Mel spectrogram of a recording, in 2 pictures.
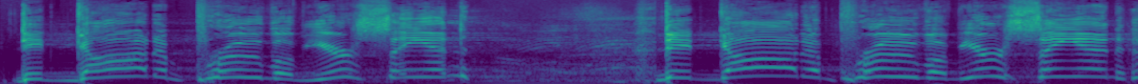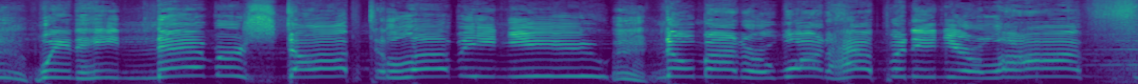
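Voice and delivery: high, sustained shout with drawn-out words; impassioned preaching shout. Real, not acted. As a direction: cry it out to the whole church, slowly, at full force. Preacher challenging congregation at full force.

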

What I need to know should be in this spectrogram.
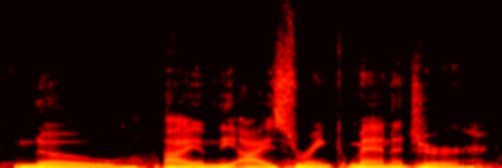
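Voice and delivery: deep, slow, loud voice from above; mysterious voice. Acted. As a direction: boom it out low like a voice from heaven. Mysterious voice answers as manager.

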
